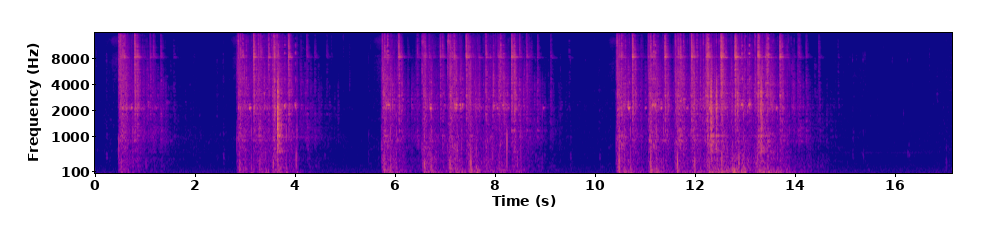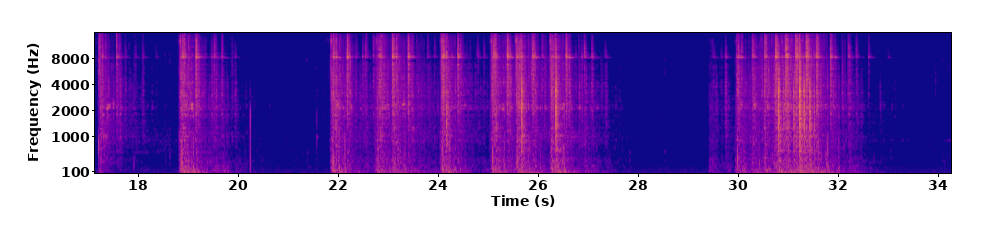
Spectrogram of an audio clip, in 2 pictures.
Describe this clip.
Pushing a metal fence
Hitting an iron fence softly and then hard.
metallic, clang, impact, fence, metal, iron, hit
